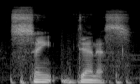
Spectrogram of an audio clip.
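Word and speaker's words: Saint Denis: the mayor of St. Dennis, which is how it's pronounced.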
